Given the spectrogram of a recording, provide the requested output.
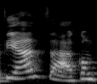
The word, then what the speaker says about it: confianza: Confianza. – Yeah, okay, you just gotta say it fast. Confianza, like all together. Confianza.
